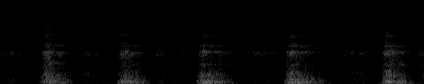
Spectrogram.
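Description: A man breathing hard into the microphone between phrases: five short, sharp breaths, evenly spaced.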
